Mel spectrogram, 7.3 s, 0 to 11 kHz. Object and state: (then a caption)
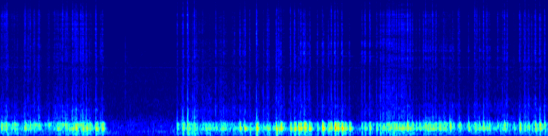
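Metal mesh microphone grille. Both hands scratch the hollow metal mesh grille of a black microphone with long nails, making a dense, rapid scratching and rustling with a strong low-mid hum around 200 Hz. The scratching stops for about a second of near silence, then resumes, growing louder and busier before settling into a steady scrape.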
